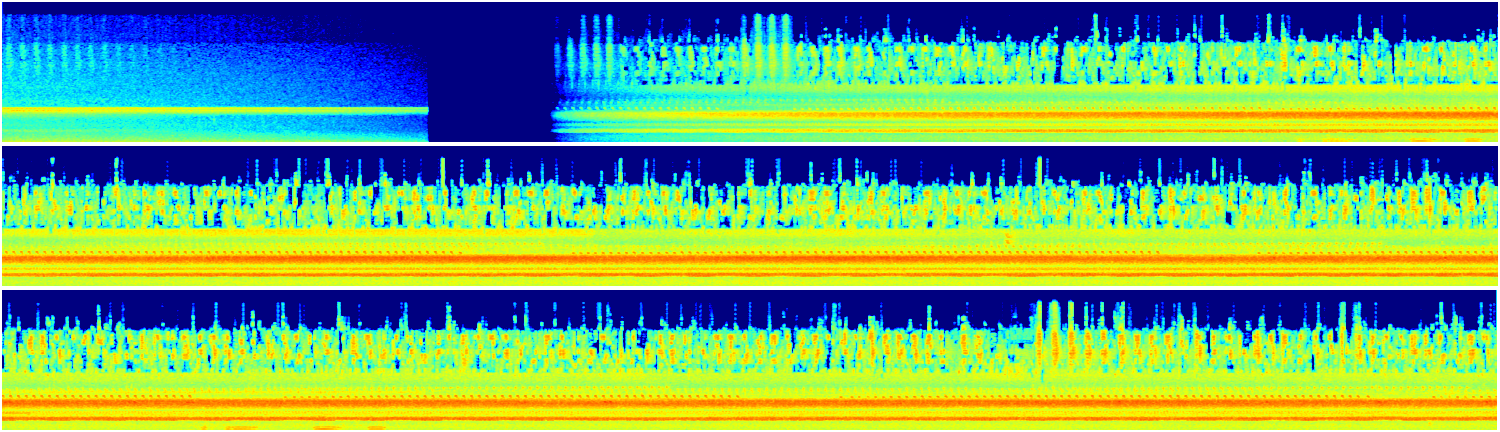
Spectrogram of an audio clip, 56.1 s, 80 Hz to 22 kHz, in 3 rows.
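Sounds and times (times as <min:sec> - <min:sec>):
crickets chirping: 0:00.0 - 0:05.3, 0:06.9 - 0:56.0
faint low hoots: 0:16.2 - 0:17.0, 0:17.6 - 0:18.6, 0:39.9 - 0:42.3.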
